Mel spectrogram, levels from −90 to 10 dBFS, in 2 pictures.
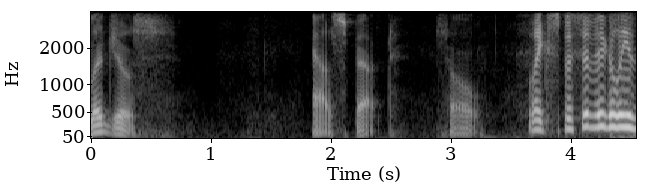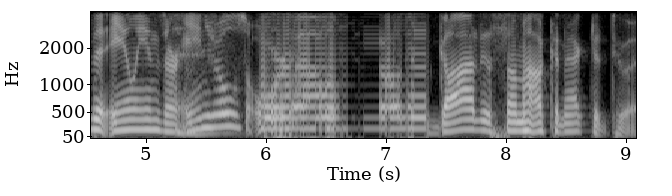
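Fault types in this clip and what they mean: Comfort noise in place of the background: In the gaps at 0.84, 1.54, 2.64 and 3.46 s, the real room tone drops out and a flat, featureless hiss sits there instead, about 2 to 4 dB quieter. That's likely the sender going silent between phrases while the receiver fills in synthetic noise.
Robotic sound from repeated short buffers: From 5.95 to 7.34 s the speech turns into a stiff metallic buzz at 200 Hz, which fits a 5 ms chunk being looped over and over. Most of that stretch is repeats, likely because fresh audio wasn't arriving in time.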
